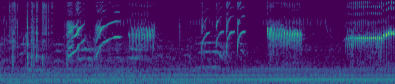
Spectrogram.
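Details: Canary phrases recorded for teaching canaries to sing: short bursts of upswept notes, buzzy chattering tours and rapid trills, broken by quiet gaps. A constant low hum is audible throughout.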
